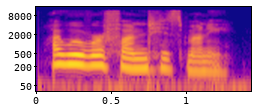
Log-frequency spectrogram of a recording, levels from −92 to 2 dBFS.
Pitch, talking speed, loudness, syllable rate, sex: 185 Hz, 210 wpm, -17 LUFS, 6.0 syllables/s, female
